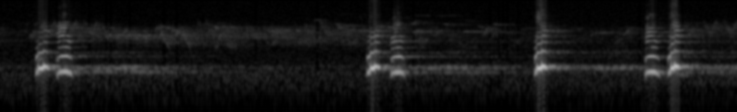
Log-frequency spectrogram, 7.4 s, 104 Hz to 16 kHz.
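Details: Trumpeting calls of wild whooper swans accompanied by young, Tāši, Latvia, mid-May 2024: a paired honk, a long pause, then further double honks close together, each note brassy and resonant, with a soft steady drone underneath.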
